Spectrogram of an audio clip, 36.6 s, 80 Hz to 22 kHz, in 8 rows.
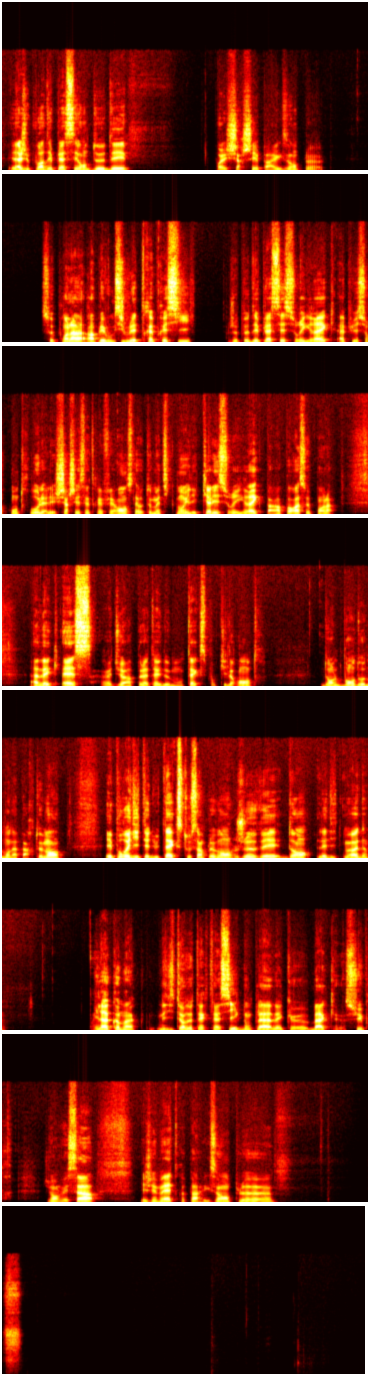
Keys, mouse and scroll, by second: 0.2 click, 5.9 click, 8.3 click, 14.7 s, 22.4-25.6 drag, 27.0 BackSpace, 27.2 BackSpace, 27.3 BackSpace, 27.5 BackSpace, 29.6 shift+a, 31.4-36.5 typing.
